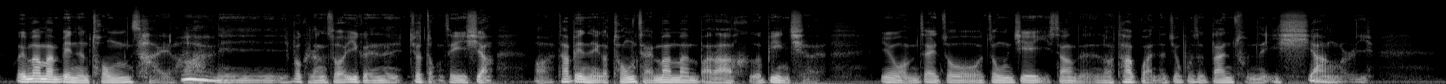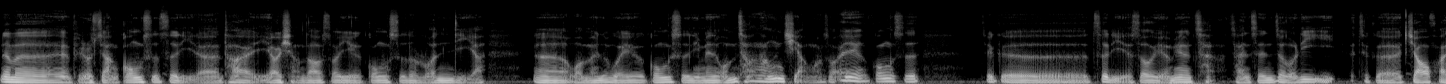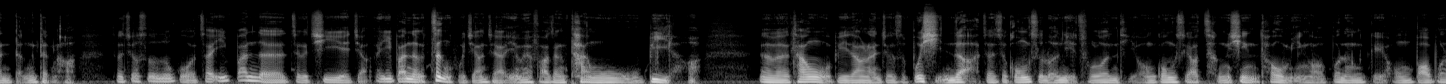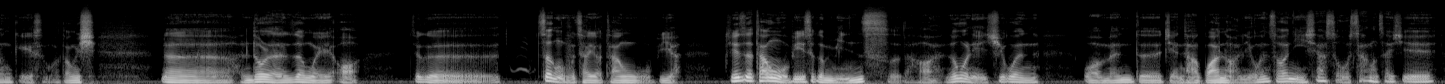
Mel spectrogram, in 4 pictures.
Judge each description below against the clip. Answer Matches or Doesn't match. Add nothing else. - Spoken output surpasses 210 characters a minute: Matches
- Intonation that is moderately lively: Matches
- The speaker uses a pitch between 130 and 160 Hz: Doesn't match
